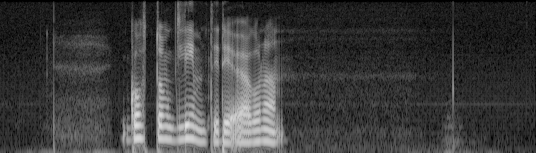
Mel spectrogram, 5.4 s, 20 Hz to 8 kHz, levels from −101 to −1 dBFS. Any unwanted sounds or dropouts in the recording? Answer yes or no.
no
